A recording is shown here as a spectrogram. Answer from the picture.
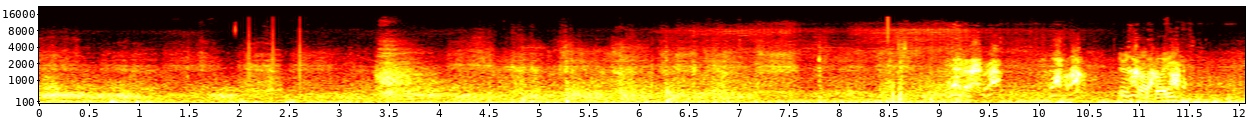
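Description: Inline skate wheels rolling over rough pavement: a steady rumble with scattered short knocks from the stride and from bumps in the surface.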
